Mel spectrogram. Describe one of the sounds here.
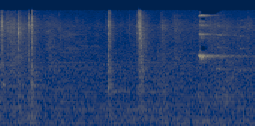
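A finger clicks a lift button.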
